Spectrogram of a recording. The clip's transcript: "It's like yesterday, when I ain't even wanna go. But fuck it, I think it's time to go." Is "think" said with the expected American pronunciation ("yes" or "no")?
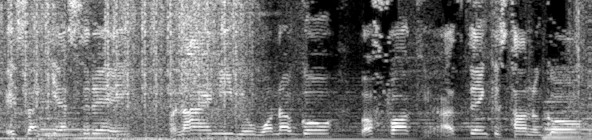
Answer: yes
